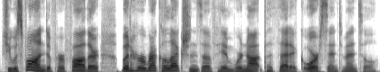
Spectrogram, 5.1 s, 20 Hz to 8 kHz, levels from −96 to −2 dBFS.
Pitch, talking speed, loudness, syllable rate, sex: 195 Hz, 190 wpm, -19 LUFS, 5.6 syllables/s, female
